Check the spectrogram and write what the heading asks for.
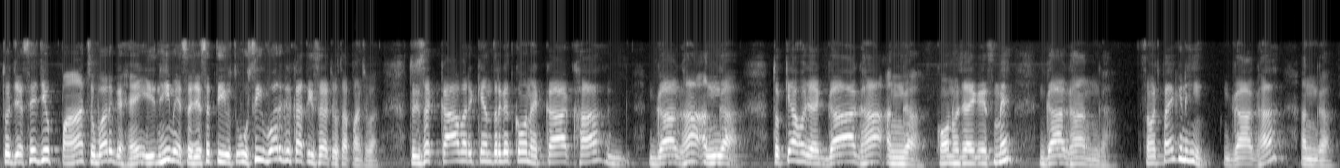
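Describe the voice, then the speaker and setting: A man's voice: a little high, lively intonation, normal speed. A man teaching Hindi grammar in an exam-prep lecture, who keeps asking questions and then answers them himself. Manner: drills students with repeated questions and answers. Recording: dull lo-fi recording.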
